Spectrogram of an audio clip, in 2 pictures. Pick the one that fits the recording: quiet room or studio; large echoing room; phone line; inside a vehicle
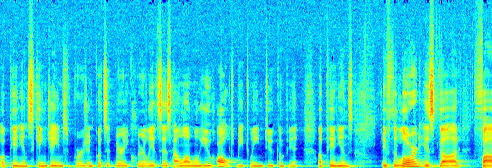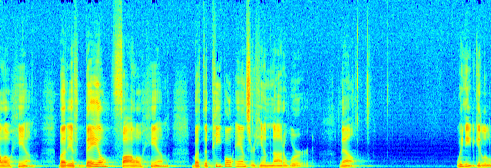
large echoing room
